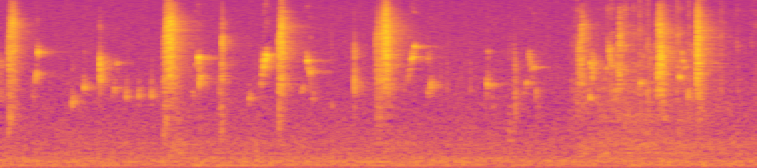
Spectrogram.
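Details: Talking pet budgerigar in a home cage setup, a busy stream of chirps, scratchy trills and squeaky speech-like syllables, bunched into bursts with a short pause mid-way, then a dense chattering run at the end.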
